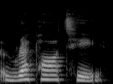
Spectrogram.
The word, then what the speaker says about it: repartee: banter oh no no no they would use rep rt rep rt make sure you vr a little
